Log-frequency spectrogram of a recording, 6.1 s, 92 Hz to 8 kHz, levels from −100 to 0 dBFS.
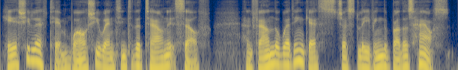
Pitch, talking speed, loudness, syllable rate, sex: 105 Hz, 205 wpm, -16 LUFS, 5.3 syllables/s, male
